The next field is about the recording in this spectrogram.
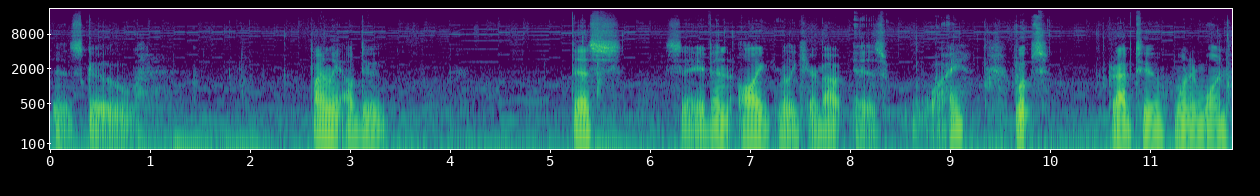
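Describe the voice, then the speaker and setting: Male game-dev streamer, mid-pitched, off-the-cuff and self-muttering, music underneath. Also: slow, creaky, long pauses. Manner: muttering to himself, then chatting to viewers. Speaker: game developer live streamer. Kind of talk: casual live stream chat while working.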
